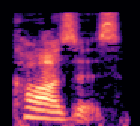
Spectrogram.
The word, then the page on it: causes: Iz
